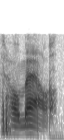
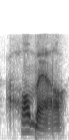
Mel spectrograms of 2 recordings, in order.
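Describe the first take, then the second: First: The stress is on the second syllable. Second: The stress is on the first syllable. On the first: The speaker calls it right. "the stress is on the second syllable" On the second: The speaker calls it wrong. "So it's not Homel"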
